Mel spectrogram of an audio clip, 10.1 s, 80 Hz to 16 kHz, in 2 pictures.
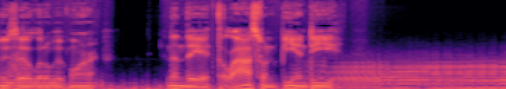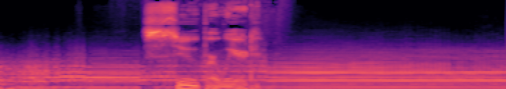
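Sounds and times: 
speech: 0:00.0 - 0:03.7, 0:06.5 - 0:07.8
synthesizer feedback tone through regular reverb: 0:03.3 - 0:10.1.

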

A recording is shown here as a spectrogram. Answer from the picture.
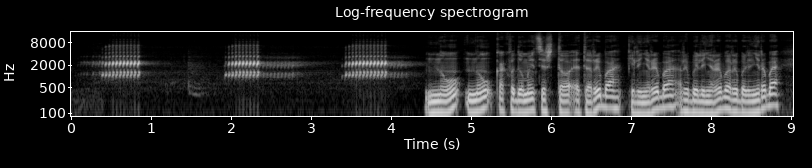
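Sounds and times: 
variable toad from North America calling: 0:00.0 - 0:04.5
speech: 0:04.4 - 0:09.0.

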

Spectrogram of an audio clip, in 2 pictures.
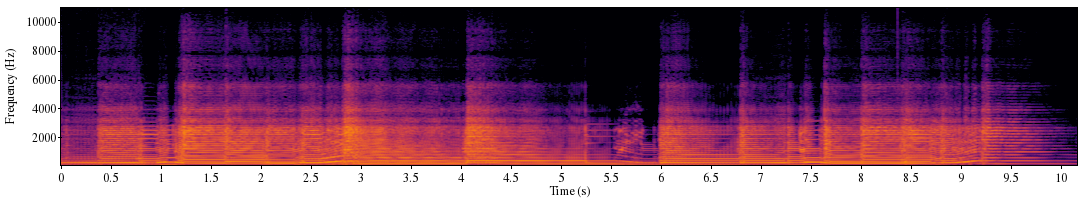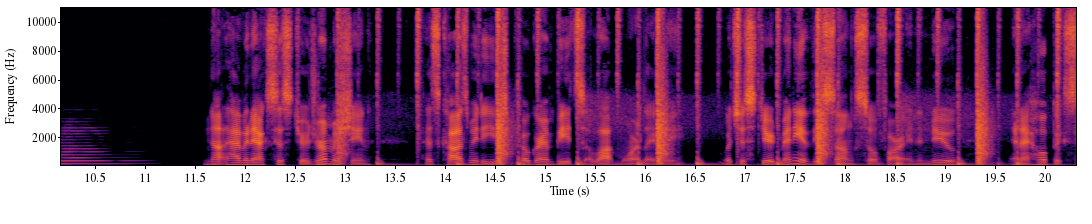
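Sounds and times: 
distorted electric guitar chords through tiny practice amp: 0:00.0 - 0:10.9
speech: 0:12.1 - 0:20.3.

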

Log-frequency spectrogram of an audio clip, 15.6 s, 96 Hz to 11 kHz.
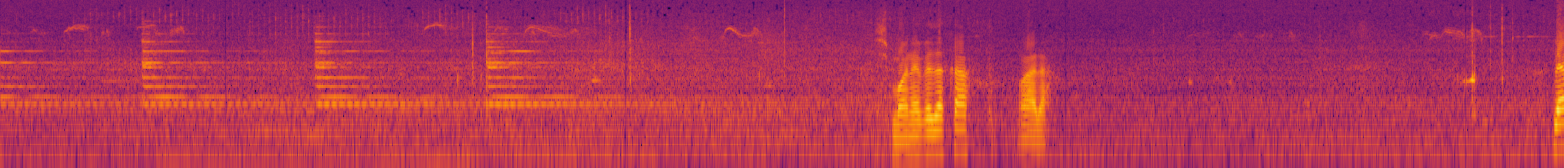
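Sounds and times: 
church bell ringing on Crete: 0:00.0 - 0:07.8
high bird chirps: 0:00.0 - 0:15.6
steady low hum: 0:00.0 - 0:15.6
speech: 0:08.9 - 0:10.6.

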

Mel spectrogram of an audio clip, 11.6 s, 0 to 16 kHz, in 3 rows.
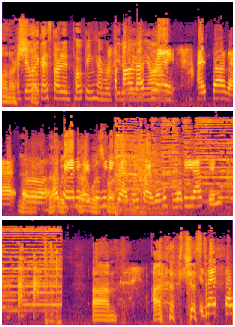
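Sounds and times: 
speech: 0:00.0 - 0:08.2, 0:09.2 - 0:11.5
voice imitating a telephone ringing: 0:04.1 - 0:06.0
laughter: 0:07.8 - 0:08.5, 0:10.2 - 0:11.3.

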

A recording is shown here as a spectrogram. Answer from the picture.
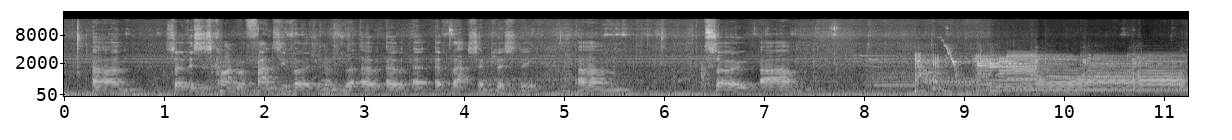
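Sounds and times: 
speech: 0:00.3 - 0:05.8, 0:06.4 - 0:07.6, 0:08.5 - 0:09.8
clean electric guitar through delay and compression pedals: 0:04.7 - 0:11.2.

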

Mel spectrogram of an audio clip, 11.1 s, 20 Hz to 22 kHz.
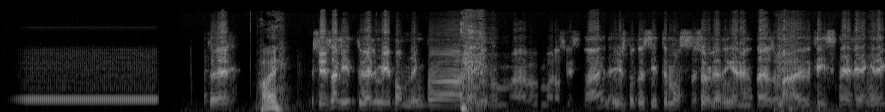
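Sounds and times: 
telephone ringing tone before call connects: 0:00.0 - 0:02.0
speech: 0:02.6 - 0:11.0.

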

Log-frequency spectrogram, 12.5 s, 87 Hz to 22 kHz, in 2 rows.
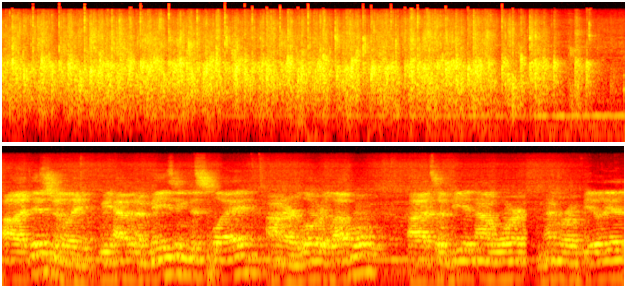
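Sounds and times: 
audience applause: 0:00.0 - 0:06.0
speech: 0:06.5 - 0:12.4.

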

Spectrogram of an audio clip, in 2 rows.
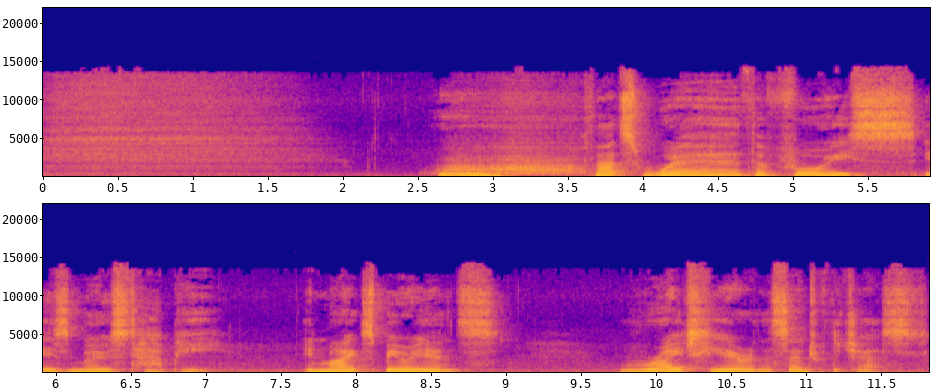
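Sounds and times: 
big breath drawn in during a vocal exercise: 0:00.0 - 0:03.7
speech: 0:02.6 - 0:09.0, 0:09.8 - 0:11.8.

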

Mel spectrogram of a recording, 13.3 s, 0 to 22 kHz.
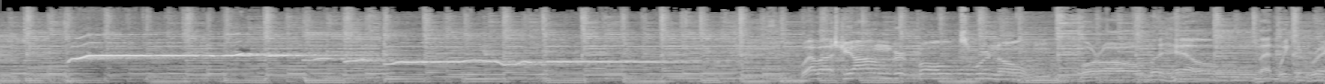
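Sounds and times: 
instrumental backing of guitar-like chords and bass: 0:00.0 - 0:13.2
person whistling a slow hymn melody: 0:00.6 - 0:07.2
speech: 0:08.4 - 0:13.2.

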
